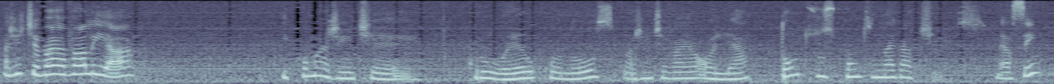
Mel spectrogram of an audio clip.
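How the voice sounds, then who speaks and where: A woman with a high voice and a Brazilian Portuguese accent gives a motivational lecture to a live audience in a parish auditorium. She keeps checking in with rhetorical questions. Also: expressive, moderate pace, a little mellow, a little hiss or hum.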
